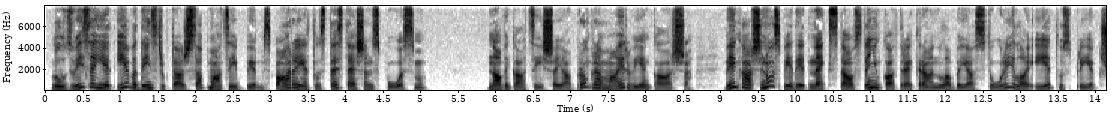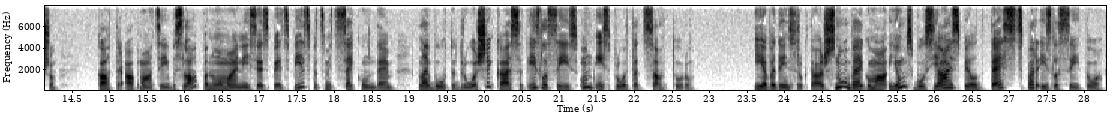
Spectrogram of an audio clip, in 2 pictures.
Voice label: Latvian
